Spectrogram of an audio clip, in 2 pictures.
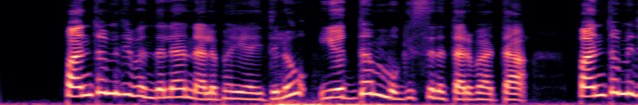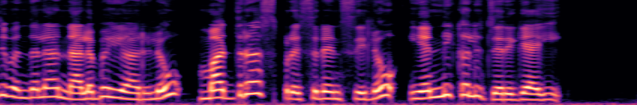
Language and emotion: Telugu, neutral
